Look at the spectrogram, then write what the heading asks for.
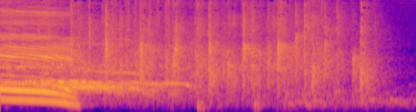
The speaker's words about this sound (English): And keep that applause going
